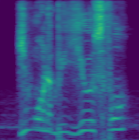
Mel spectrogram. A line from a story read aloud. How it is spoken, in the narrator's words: I yelled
